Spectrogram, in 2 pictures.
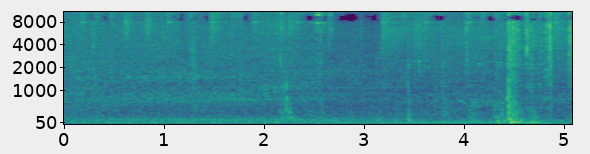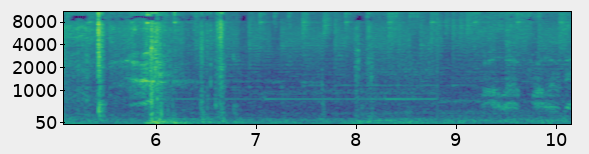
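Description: Steady low rumble of a pickup truck heard from inside its cab, broken by two loud thumps about four and a half and six seconds in.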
